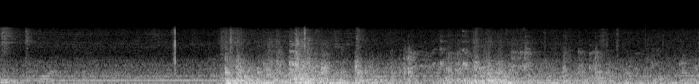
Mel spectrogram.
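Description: Chichibu Railway 1000 series electric train heard from inside a car: a steady hum while it stands, then about two seconds in a sudden loud rise of motor and wheel rumble with knocks and clunks as the train moves off and picks up speed.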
